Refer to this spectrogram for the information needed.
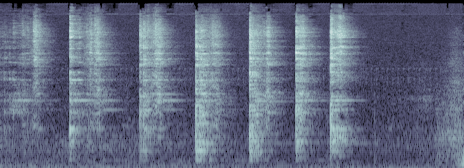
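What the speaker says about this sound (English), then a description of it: "We take nice big spoon, and what we do is we nicely start stirring until it's beautifully combined." A big spoon scrapes and clinks around a bowl of brownie batter made from sugar and melted butter, a series of about seven rhythmic strokes, close and crisp, with a short pause before a final scrape.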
